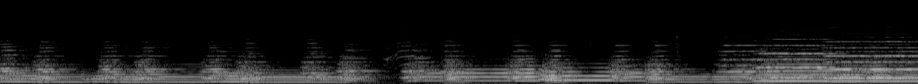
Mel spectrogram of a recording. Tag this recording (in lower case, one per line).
music
trombone
musical instrument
